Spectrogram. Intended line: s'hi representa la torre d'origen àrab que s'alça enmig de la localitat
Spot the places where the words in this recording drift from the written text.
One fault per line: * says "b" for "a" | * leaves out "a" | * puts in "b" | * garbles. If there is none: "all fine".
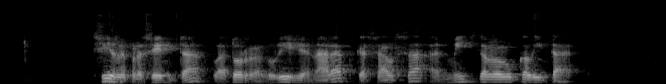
all fine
